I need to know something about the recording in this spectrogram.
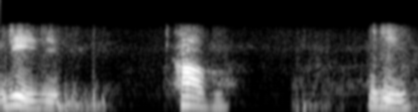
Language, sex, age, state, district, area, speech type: Maithili, male, 30-45, Bihar, Madhubani, rural, conversation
